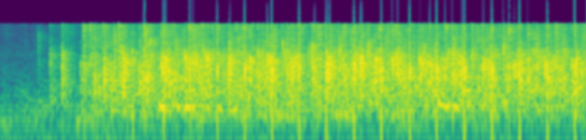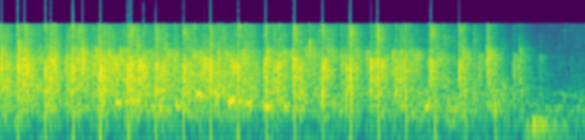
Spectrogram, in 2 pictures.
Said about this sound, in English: So if you're here this evening with one of our FADA scholars, we would like for you to stand so we could also acknowledge and applaud you tonight as well.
